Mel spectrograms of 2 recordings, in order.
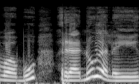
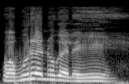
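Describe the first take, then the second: First: It is split with a break before "ranukalaye". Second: It is said joined as one word without a break. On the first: The speaker calls it wrong. "വപു രനുകലയെ എന്ന് വായിക്കരുത്" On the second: The speaker calls it right. "അവിടെ gap വരരുത്"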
